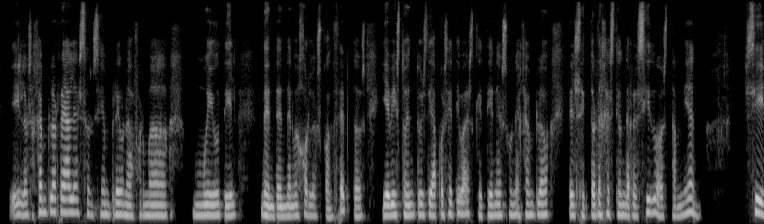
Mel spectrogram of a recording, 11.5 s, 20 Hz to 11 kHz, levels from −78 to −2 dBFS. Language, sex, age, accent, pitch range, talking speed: English, female, 40-59, Spanish, 145-170 Hz, 175 wpm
